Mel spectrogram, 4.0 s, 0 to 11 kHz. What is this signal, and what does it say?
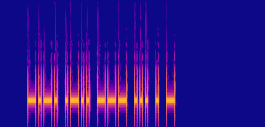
Morse code, heard as a keyed tone, about 30 wpm, 700 Hz. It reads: CLOSET
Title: Top 1751-2000 Words 30wpm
